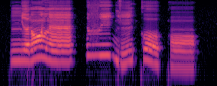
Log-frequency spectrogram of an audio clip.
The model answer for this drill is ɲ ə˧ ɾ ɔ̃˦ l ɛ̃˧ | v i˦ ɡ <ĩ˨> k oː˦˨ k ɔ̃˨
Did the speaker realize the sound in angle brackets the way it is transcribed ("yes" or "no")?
no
